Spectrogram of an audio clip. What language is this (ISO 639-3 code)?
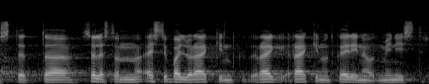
est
